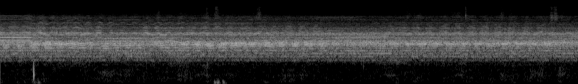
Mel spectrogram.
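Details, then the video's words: Loud wild cicada chorus, a continuous high, hissing drone with slight shimmering pulses, heard in the wild during a cicada hunt; a couple of faint low knocks underneath. "Hunting cicadas || Making crazy noise in the wild"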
